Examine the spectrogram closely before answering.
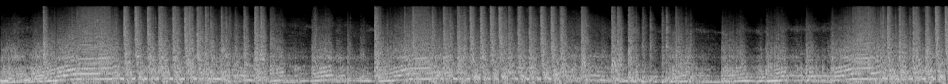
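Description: Tuned car engine revved up against a two-step launch limiter three times, each time holding at the limiter with rapid exhaust pops and bangs.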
